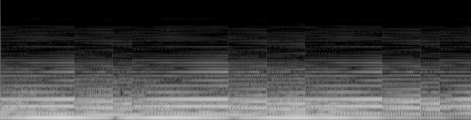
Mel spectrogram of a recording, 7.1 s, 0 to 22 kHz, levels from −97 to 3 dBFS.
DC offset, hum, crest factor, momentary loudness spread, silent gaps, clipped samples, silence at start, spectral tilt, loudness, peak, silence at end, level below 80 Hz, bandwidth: under 0.1%; none; 14 dB; 8 LU; none; under 0.1%; 0 s; -12 dB/octave; -21 LUFS; -6 dBFS; 0 s; -40 dBFS; 2.7 kHz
